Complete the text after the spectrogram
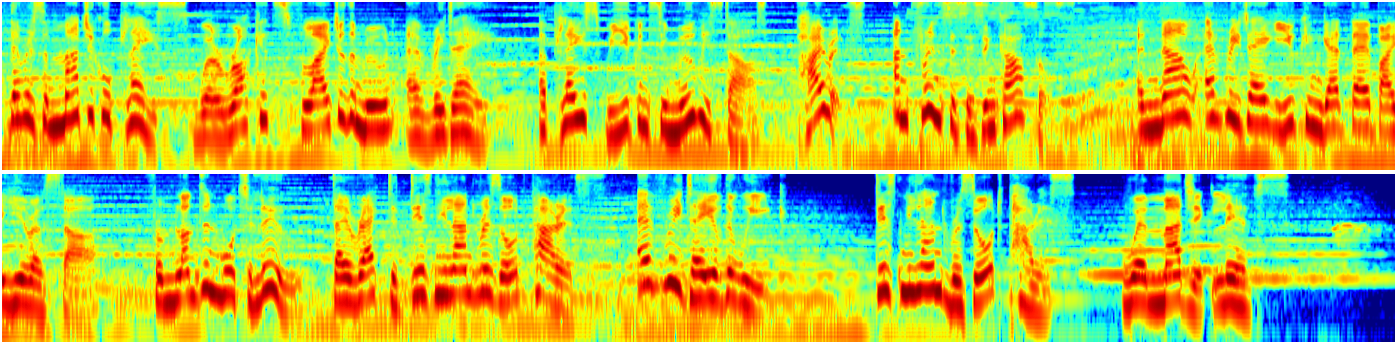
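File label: Italian, female, English UK, ad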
